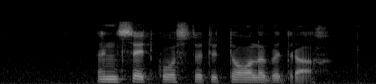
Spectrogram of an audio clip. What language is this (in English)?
Afrikaans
